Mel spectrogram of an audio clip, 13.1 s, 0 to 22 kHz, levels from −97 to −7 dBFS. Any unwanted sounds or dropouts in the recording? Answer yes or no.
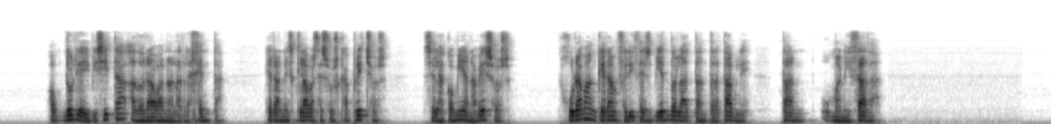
no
